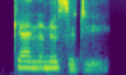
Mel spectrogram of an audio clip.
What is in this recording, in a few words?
"canonicity", Indian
